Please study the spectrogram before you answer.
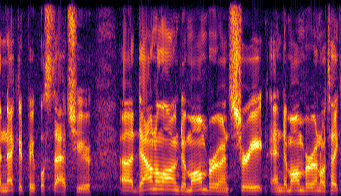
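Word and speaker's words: Demonbreun: This is pronounced Demonbruen. So now we're walking from Music Row, which is back that way, back past the Naked People statue, down along Demonbruen Street, and Demonbruen will take us over into downtown Nashville.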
